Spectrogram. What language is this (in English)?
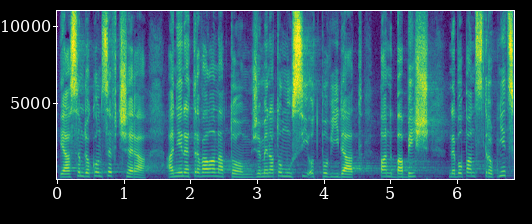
Czech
